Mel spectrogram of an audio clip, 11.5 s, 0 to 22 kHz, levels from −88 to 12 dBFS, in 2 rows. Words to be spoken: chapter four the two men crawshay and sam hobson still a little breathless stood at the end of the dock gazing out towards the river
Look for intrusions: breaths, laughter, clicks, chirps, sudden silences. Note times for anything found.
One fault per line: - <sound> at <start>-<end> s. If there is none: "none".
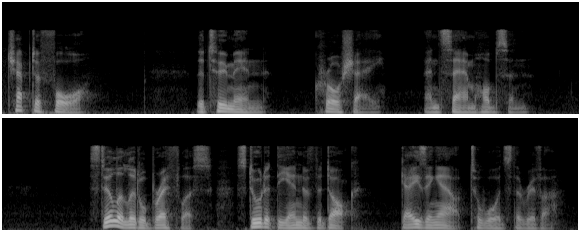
none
